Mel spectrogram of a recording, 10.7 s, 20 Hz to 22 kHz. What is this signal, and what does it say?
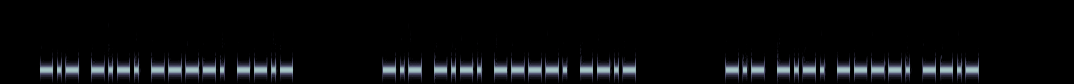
Morse code, heard as a keyed tone, about 27 wpm, 700 Hz. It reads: KC9Q KC9Q KC9Q
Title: USA Call Signs - 4 Characters - Repeated 3x - 28wpm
